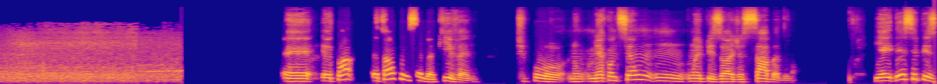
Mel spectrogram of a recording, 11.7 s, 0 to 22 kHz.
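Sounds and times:
train running on rails: 0:00.0 - 0:02.3
speech: 0:03.6 - 0:11.7.

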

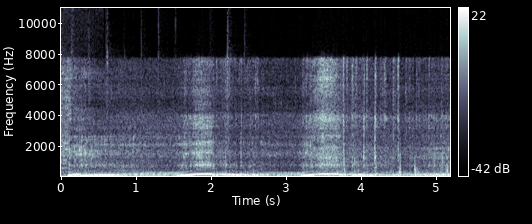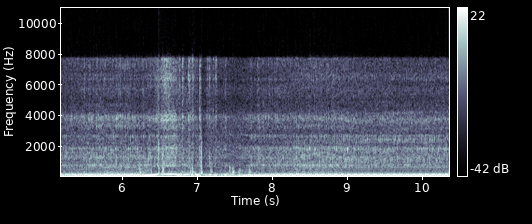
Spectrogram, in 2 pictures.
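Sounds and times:
Bentley Continental GT car engine revving and idling: 0:00.0 - 0:10.3.

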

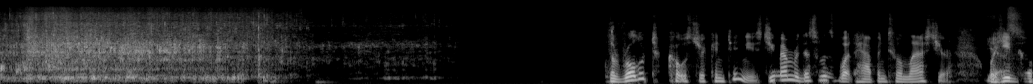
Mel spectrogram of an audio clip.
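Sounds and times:
toilet flushing: 0:00.0 - 0:04.6
speech: 0:06.1 - 0:10.3.

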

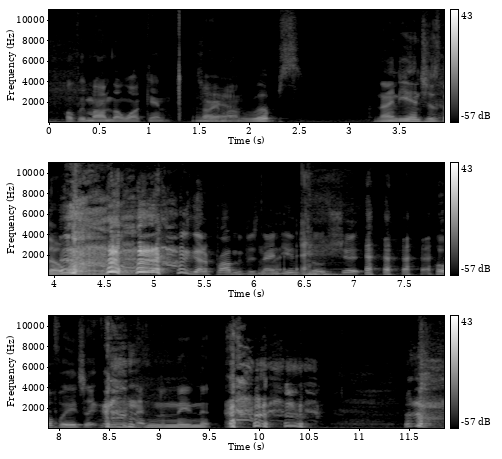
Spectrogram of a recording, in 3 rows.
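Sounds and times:
speech: 0:00.2 - 0:02.6, 0:03.3 - 0:10.7, 0:11.5 - 0:11.8
person coughing: 0:04.1 - 0:05.4, 0:08.4 - 0:09.0, 0:09.7 - 0:10.7, 0:11.5 - 0:11.8.

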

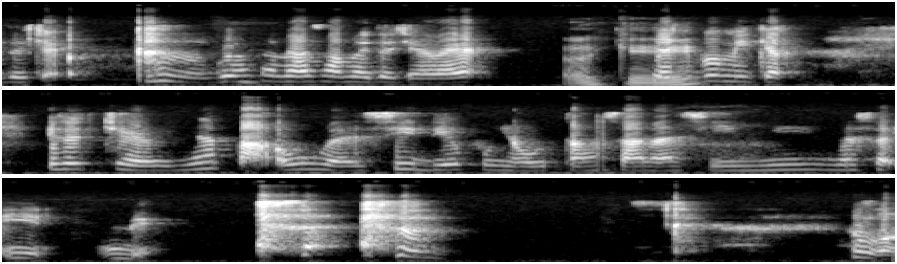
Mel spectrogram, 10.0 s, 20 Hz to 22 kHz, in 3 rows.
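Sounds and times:
speech: 0:01.1 - 0:07.4, 0:09.9 - 0:10.0
person coughing harshly: 0:07.7 - 0:08.4.

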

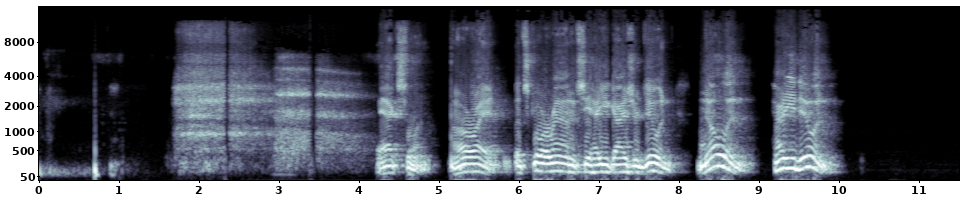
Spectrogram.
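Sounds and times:
group of students taking a deep breath together: 0:01.6 - 0:04.3
speech: 0:04.2 - 0:09.9.

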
